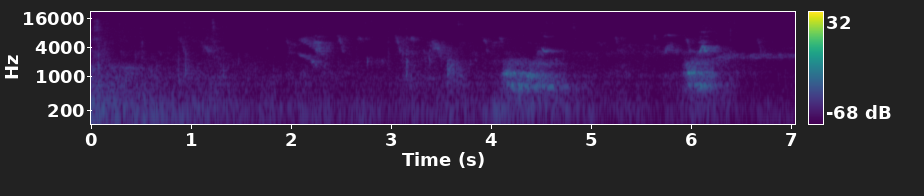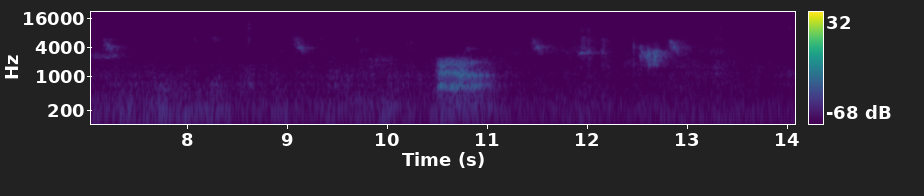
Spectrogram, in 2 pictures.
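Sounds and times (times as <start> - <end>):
bird chirps and calls: 2.0 - 7.4.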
